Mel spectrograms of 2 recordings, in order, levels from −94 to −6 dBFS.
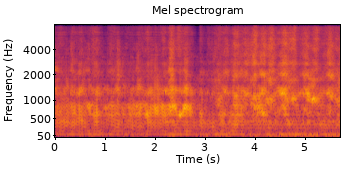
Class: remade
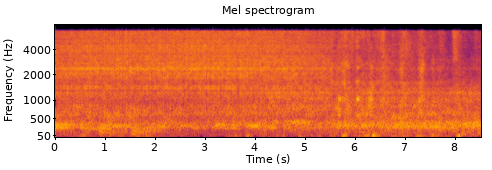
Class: remade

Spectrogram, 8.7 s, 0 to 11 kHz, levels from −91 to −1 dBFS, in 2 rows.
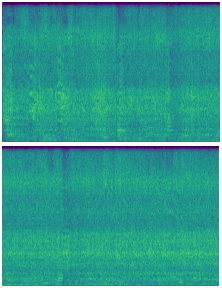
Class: remade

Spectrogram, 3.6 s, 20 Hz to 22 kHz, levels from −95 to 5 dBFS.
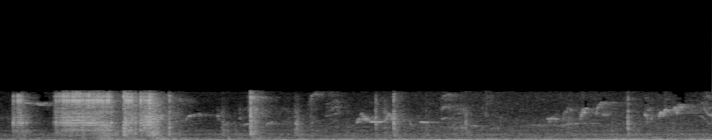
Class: recorded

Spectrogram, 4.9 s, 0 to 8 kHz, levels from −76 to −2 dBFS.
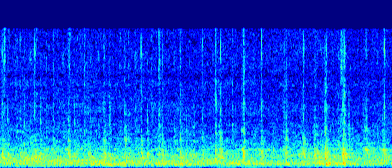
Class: recorded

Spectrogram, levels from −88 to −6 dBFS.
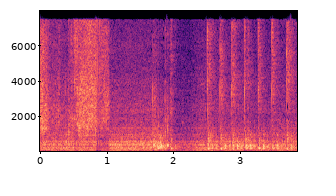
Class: recorded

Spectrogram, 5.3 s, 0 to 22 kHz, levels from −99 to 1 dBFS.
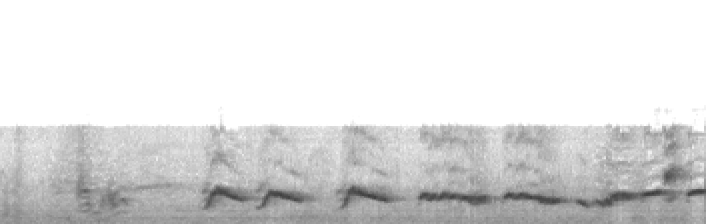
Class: remade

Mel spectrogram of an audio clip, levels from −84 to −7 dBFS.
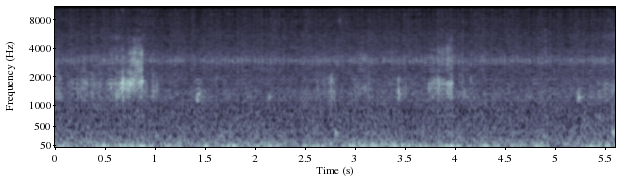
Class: remade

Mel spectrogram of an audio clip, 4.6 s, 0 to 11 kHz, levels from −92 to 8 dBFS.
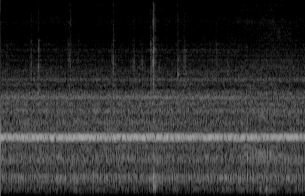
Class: remade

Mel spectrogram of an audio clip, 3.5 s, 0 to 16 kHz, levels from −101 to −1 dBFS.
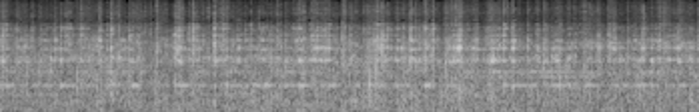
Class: recorded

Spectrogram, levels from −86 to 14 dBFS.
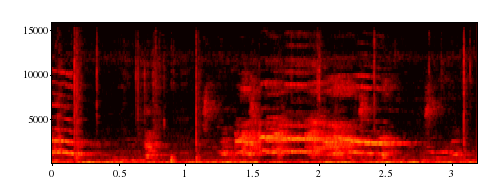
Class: recorded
